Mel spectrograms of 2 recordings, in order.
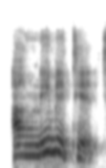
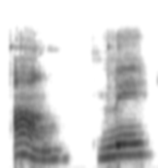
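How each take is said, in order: First: Said in the usual way. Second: "unlimited" slowly split into four separate syllables; slow, broken-up "unlimited". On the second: Shown as a demonstration. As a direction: pause between syllables of "unlimited": un, li, mi, ted. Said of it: "所以它有四个音节".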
